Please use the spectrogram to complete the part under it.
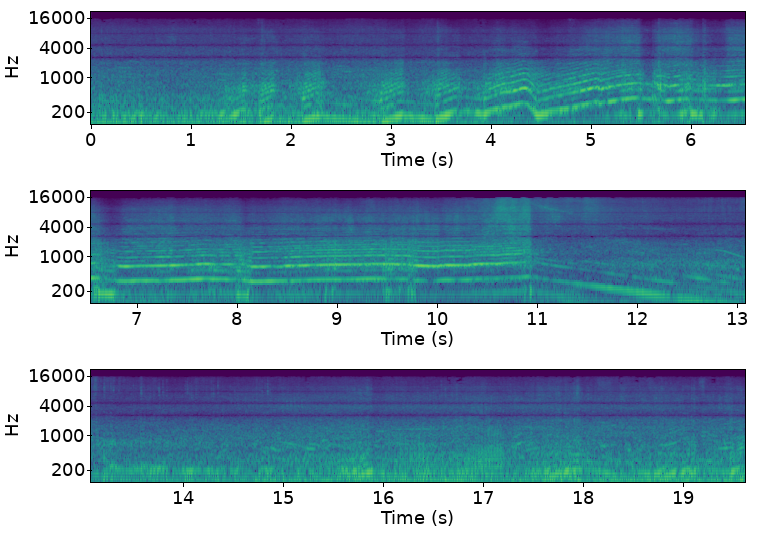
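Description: A race car engine revs loudly, rising in pitch and then dropping away.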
